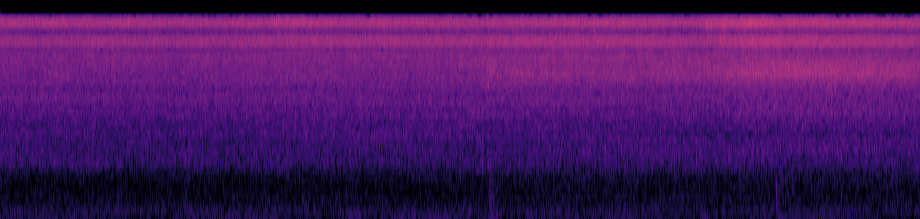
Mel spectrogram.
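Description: Tofu pieces sizzling in oil on a hot electric griddle: a steady frying hiss that grows a little louder and brighter about five seconds in as more pieces go down.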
